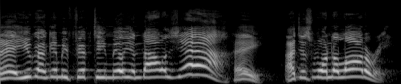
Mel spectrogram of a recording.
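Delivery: high-pitched, fast, giddy disbelief; thrilled seller. Acted. France jumping at Jefferson's land offer, thrilled. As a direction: crow like you've just won big. France acting delighted at the deal.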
